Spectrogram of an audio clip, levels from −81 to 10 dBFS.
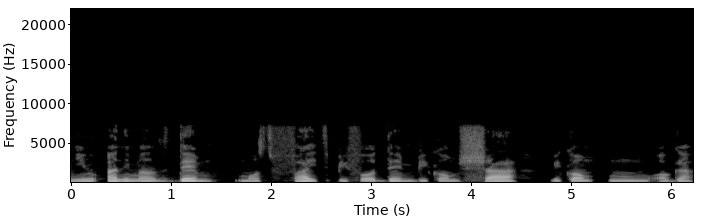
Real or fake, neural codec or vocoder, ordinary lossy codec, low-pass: real; none; none; 7.2 kHz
